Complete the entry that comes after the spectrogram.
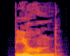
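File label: "beyond", British English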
